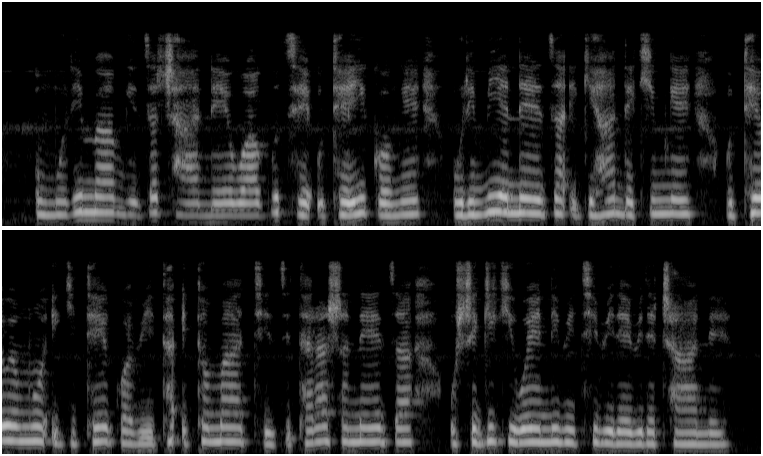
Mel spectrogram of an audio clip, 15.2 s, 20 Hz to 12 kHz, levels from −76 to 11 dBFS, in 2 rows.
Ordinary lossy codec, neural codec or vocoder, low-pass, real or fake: MP3, 96 kbps; none; 7.2 kHz; real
